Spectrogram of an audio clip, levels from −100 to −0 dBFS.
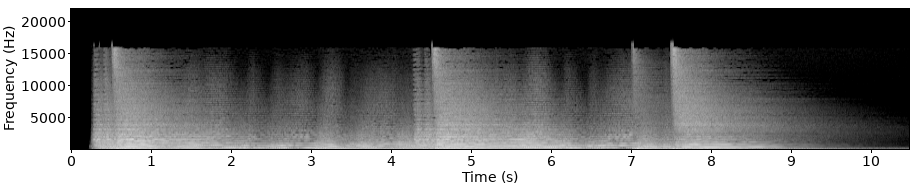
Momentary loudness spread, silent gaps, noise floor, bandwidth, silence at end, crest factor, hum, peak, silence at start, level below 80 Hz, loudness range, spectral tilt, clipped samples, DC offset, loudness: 11 LU; none; -61 dBFS; 16 kHz; 1.4 s; 20 dB; none; -2 dBFS; 0.25 s; -36 dBFS; 5 LU; -4 dB/octave; under 0.1%; under 0.1%; -21 LUFS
